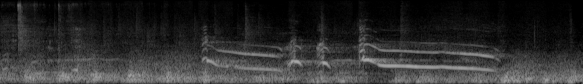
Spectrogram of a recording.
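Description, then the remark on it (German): Children from a theatre course imitate a storm, thunder and forest sounds from a play: a continuous rumbling, whooshing noise like wind and thunder, with several overlapping, descending howls rising over it midway, all fairly loud. “Sie haben extra für mich den Sturm, den Donner und Waldgeräusch vom Stück Ronja Räubertochter nachgespielt.”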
